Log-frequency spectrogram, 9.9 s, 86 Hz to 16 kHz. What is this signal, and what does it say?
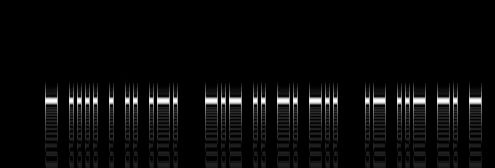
Morse code, heard as a keyed tone, about 15 wpm, 700 Hz. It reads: THEIR KIND AUNT
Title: Pangram Challenge v2 - 15wpm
